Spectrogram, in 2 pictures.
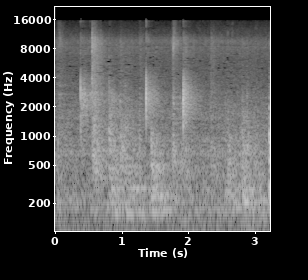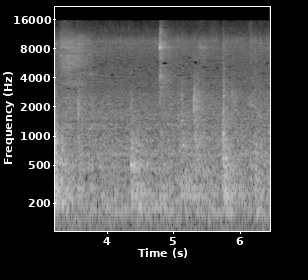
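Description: Pool balls being played: the cue striking the cue ball, then balls clicking together and knocking against the cushions in a series of sharp knocks over several seconds, the loudest about three seconds in.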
